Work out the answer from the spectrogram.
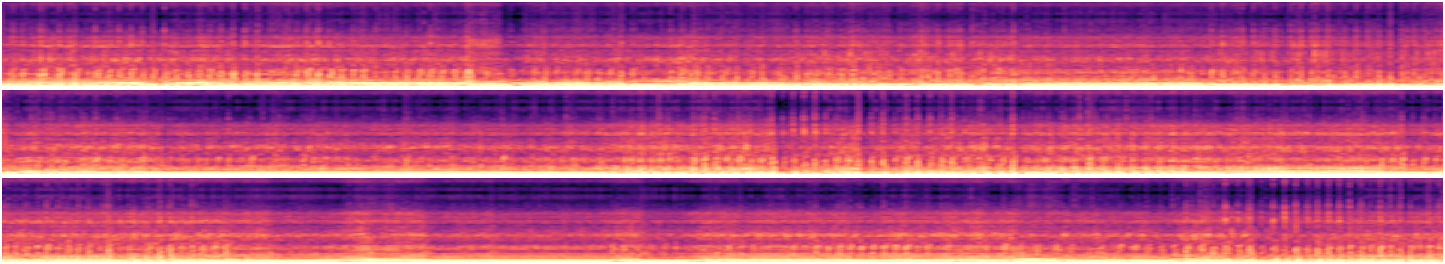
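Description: Dirt bike engine running hard at a fairly steady pace, with its pitch dipping briefly and picking back up three times.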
